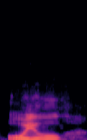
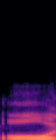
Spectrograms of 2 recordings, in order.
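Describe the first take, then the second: First: The vowel glides from 'o' to 'ee'. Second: The vowel is a single flat sound. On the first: The speaker calls it right. "instead of "oil."" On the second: The speaker calls it wrong. "I say "ol." I can't pronounce"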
